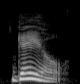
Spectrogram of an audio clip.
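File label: "gale", 英単語 発音; 発音 ɡéil ゲイル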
